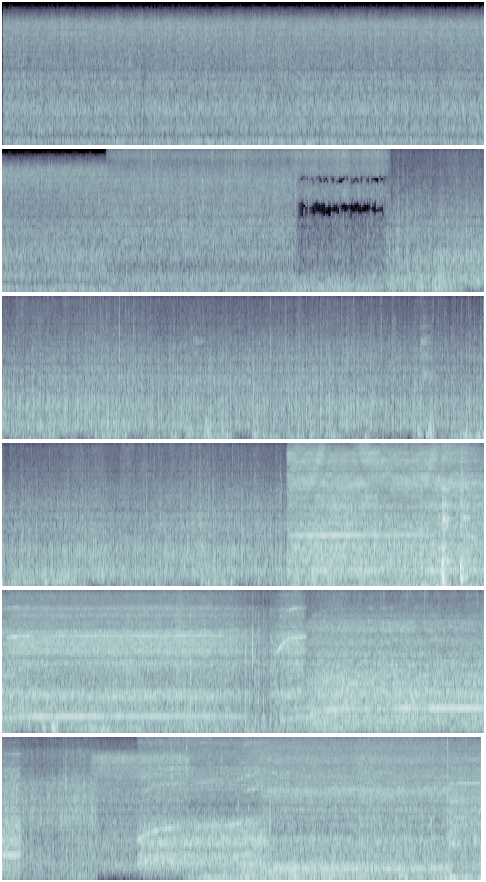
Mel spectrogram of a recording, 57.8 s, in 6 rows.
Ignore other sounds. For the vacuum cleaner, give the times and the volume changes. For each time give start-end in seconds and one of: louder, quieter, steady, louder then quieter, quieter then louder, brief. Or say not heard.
34.6-48.6 steady
50.9-57.7 steady.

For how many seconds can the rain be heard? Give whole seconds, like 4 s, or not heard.
58 s.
